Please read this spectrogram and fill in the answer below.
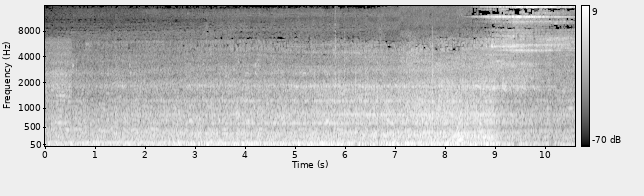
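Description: Locomotives approaching and passing on rails, growing louder as they draw near. Near the end the wheels give thin high-pitched squeals.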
